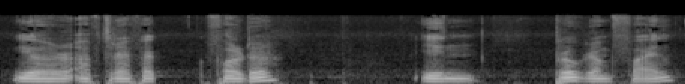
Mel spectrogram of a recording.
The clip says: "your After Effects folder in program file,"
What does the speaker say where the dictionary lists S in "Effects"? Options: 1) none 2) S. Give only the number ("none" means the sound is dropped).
1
